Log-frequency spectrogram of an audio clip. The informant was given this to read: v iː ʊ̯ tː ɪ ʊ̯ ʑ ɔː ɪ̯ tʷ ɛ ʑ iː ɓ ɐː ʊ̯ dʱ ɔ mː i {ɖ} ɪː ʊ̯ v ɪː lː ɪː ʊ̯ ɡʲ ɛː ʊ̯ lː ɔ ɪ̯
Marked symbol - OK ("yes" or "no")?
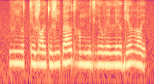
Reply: no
